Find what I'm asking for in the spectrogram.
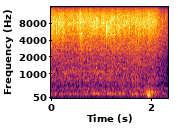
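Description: Shower water runs in a steady hiss as a person showers in the morning to start an Eid routine, spraying continuously without a break and with no voices over it.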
